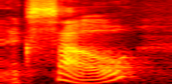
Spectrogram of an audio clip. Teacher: the word cell it has the red tent vowel and then our first letter e doesn't have the red tent vowel instead it has a reduced vowel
